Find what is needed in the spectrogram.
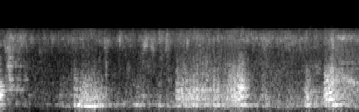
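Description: An audience turning the thin pages of their Bibles, a soft, even papery rustle with a few swells.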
